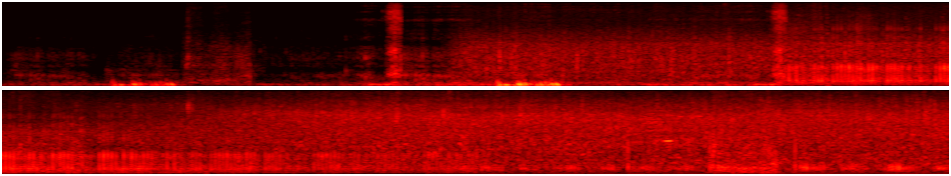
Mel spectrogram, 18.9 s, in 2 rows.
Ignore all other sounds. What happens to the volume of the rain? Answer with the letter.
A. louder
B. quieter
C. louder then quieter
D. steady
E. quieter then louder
A.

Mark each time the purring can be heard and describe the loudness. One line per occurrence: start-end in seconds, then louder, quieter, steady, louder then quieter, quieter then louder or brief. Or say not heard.
0.0-18.9 louder then quieter.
